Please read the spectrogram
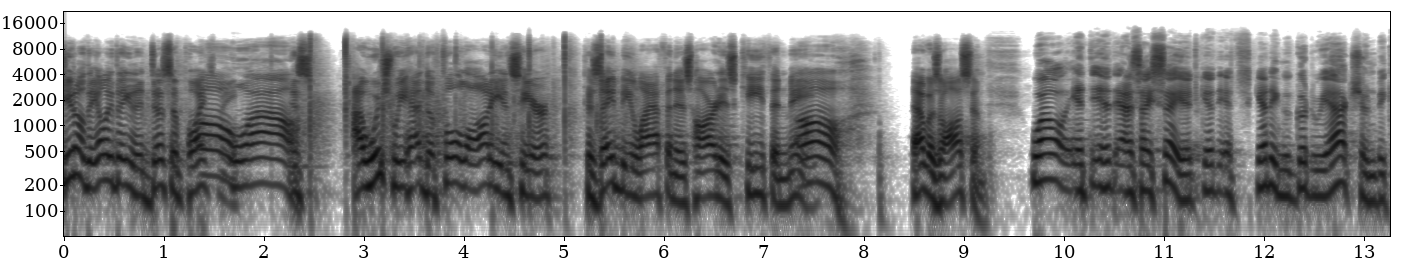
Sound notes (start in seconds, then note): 2.3 clapping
